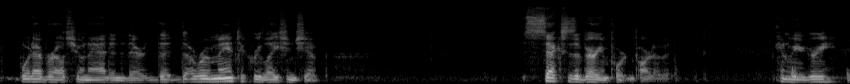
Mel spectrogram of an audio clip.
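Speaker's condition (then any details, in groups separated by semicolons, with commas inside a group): No condition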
